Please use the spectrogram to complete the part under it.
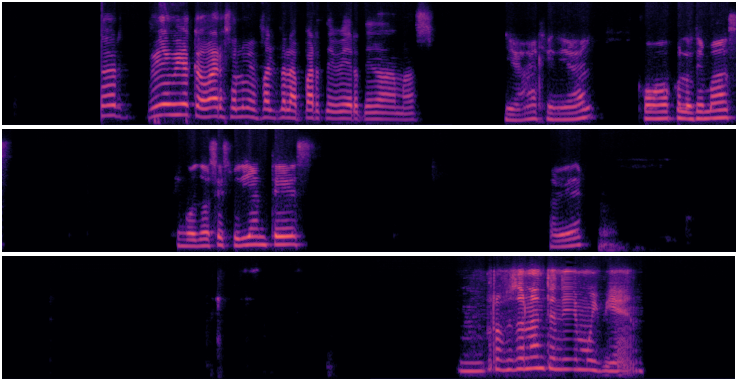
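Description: A woman speaks calmly into a close microphone, in short bursts with pauses.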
